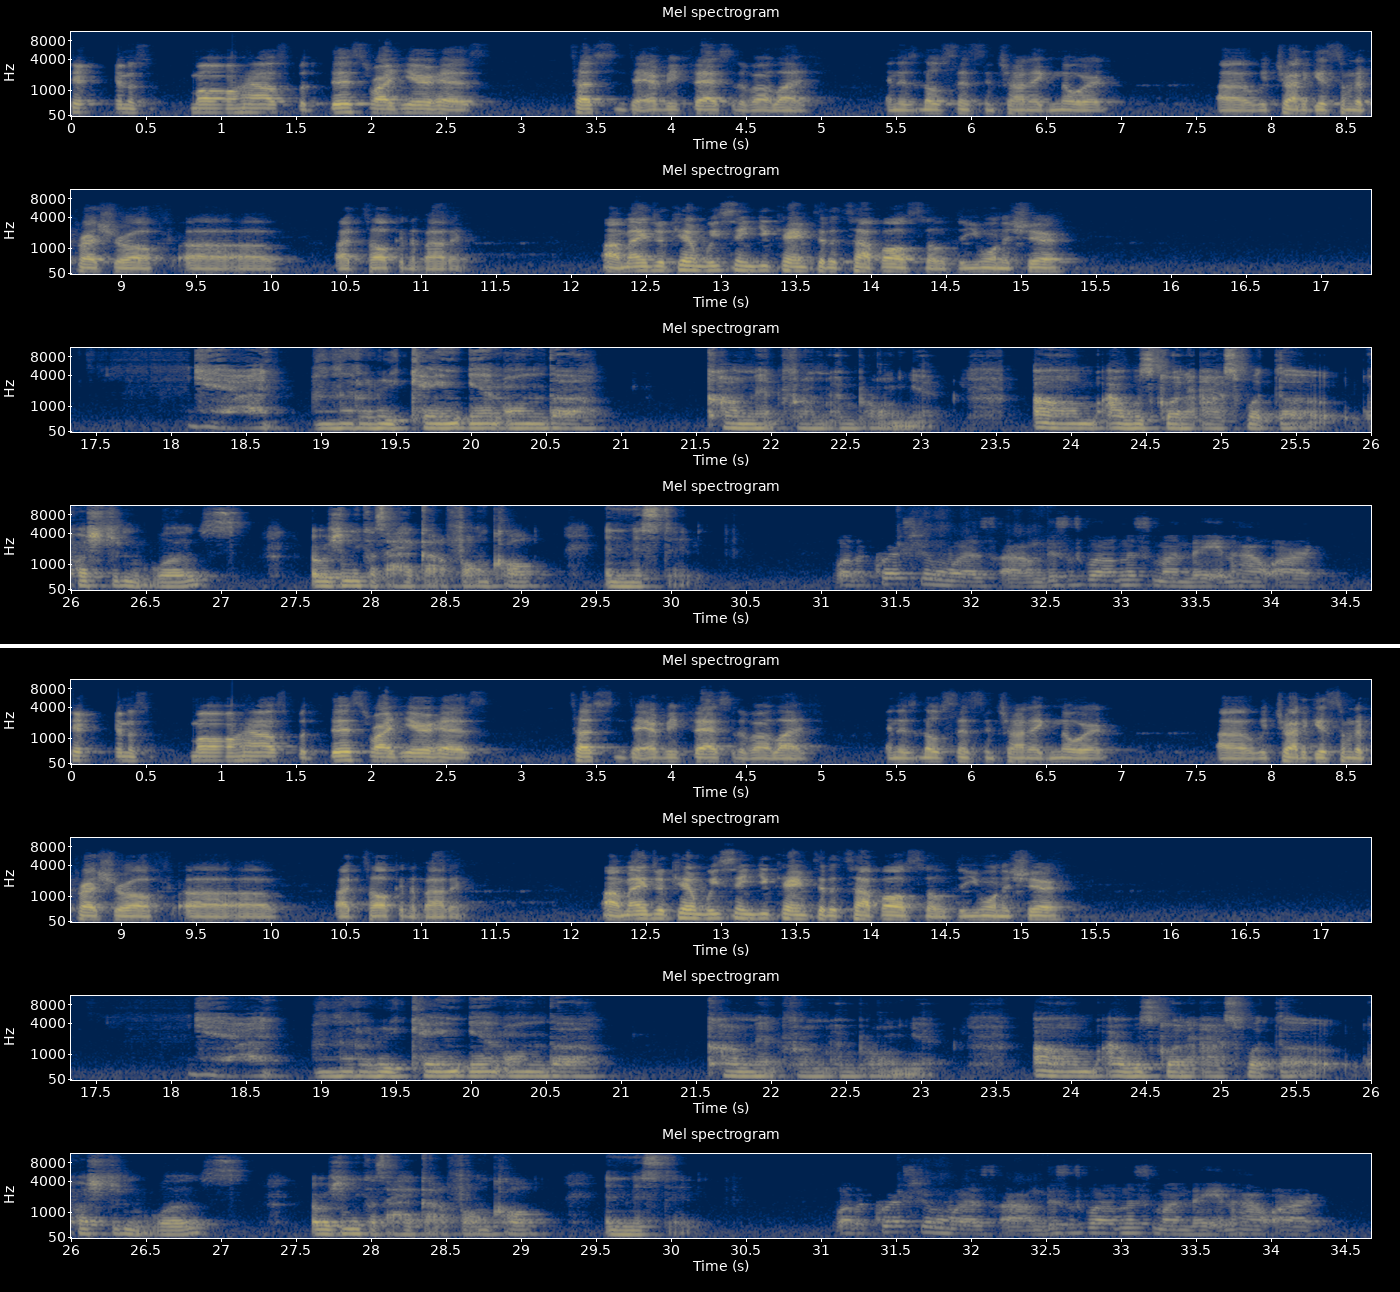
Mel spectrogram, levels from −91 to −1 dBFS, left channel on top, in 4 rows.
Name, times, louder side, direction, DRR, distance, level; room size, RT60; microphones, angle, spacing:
voice 1, 0.0-0.5 0.8-1.4 1.7-2.7 3.4-4.9 5.4-6.9 7.6-10.0 10.4-11.3 12.2-15.3, right 2 dB, 10° right, 0.4 m, -30 dB
voice 2, 18.1-20.8 21.6-30.1, left 2 dB, 40° left, 1.3 m, -35 dB
voice 3, 31.1-34.3, left 1 dB, 20° left, 2.3 m, -40 dB
10.5 x 5.3 x 5.0 m
head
